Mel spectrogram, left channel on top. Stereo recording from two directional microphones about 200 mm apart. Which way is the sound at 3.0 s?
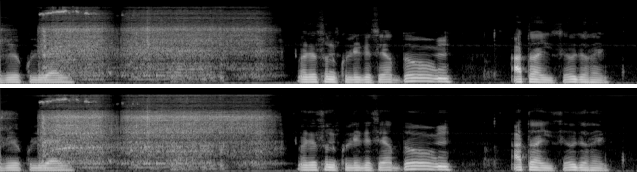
20° left (ahead or behind).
